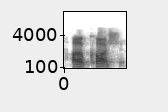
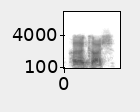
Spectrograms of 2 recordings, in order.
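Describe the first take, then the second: First: Said in the usual way. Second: Soft repeat to himself; murmured afterthought; quiet echo. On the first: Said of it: "repeated quieter". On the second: Real, not acted. Muttering to himself over the chart, quiet echo. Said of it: "repeated louder first".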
